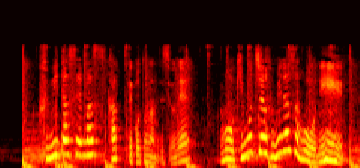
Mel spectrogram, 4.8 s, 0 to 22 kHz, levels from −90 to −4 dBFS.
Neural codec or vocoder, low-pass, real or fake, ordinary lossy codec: none; 7.2 kHz; real; none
